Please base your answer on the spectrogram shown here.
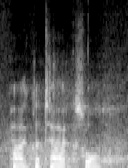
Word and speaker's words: paclitaxel: Are there any alternate pronunciations? Just paclitaxel. Paclitaxel.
